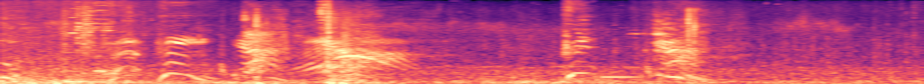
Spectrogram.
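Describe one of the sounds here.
Blades swish and strike in a quick fight.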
